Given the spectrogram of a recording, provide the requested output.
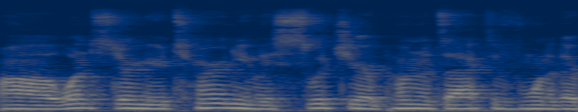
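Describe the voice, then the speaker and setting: A man speaks at a medium pitch with fairly even intonation. His tone is dark and mellow, and somewhat breathy. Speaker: Pokemon card content creator. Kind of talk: casual commentary reacting to card leaks. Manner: fast.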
